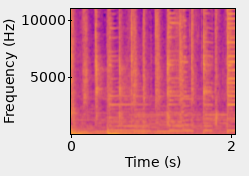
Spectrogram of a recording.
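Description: Background music with a steady beat: a melody of short stepping notes over deep bass notes, with a heavy bass hit at the start and another about half a second in.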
